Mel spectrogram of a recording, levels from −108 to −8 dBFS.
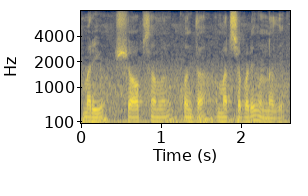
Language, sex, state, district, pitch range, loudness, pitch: Telugu, male, Telangana, Mahabubabad, 105-110 Hz, -16 LUFS, 105 Hz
